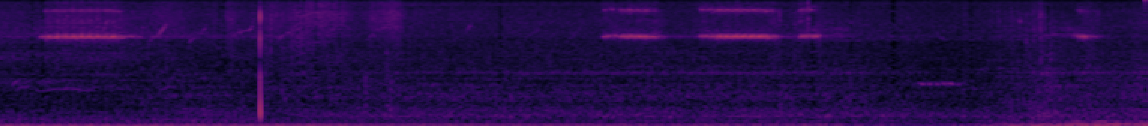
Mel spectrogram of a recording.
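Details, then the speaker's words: Subaru BRZ with newly installed hydraulic clutch release bearing: low engine rumble with thin high whine coming and going from clutch area; owner unsure if bearing or installation at fault. "[Music] got this happening now speaking that high-pitched whine now"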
